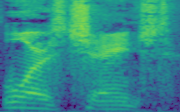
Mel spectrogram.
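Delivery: drawn-out game quote; quoting the game opener. Retold or imitated. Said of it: "And then you hear".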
